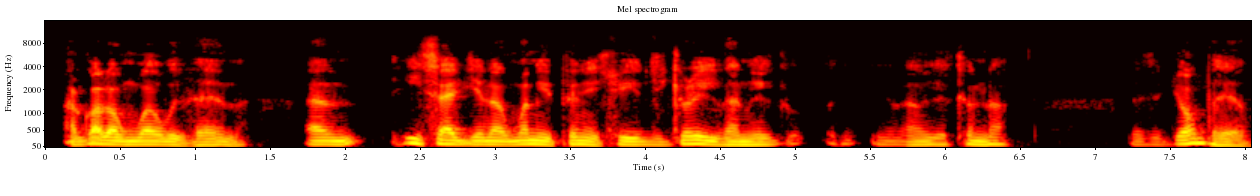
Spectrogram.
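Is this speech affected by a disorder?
Yes: stroke; mini stroke since last podcast visit; slurring words a lot, people think drunk.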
